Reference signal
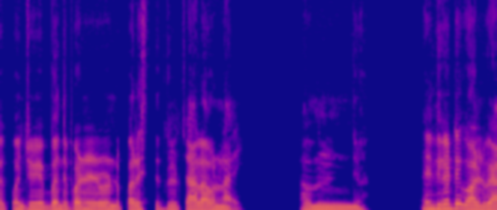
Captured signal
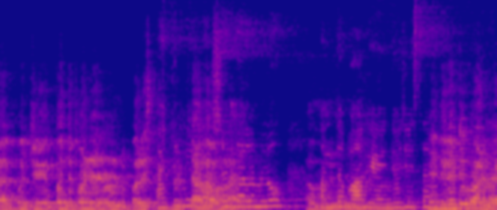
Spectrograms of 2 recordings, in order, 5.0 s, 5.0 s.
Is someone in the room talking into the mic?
Yes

